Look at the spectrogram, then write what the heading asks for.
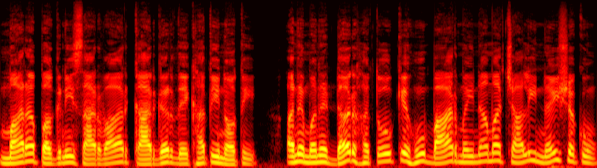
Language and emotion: Gujarati, fearful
